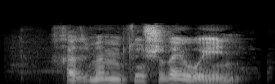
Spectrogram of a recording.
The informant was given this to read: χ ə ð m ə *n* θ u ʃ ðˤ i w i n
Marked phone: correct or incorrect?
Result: incorrect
